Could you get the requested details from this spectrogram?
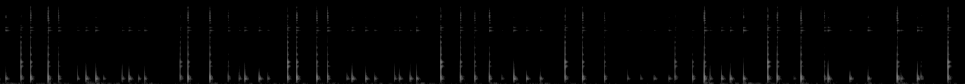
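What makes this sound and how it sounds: A large, clear glass bowl sits upside down, hollow and empty, and is tapped around its base with long nails. About fifty quick, irregular taps come as crisp, dry clicks, each with a hollow, knocking body and almost no ring.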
